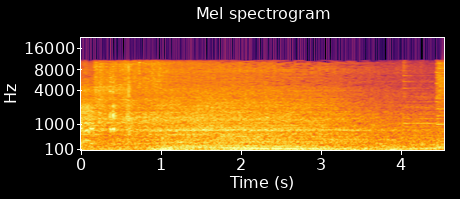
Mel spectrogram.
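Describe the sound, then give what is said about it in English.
A car engine runs with a steady low rumble and broad hiss, holding an even loudness throughout with no voices. “I'm getting in the car.”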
